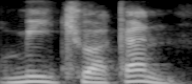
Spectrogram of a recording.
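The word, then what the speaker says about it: Michoacán: No, Michoacan.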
